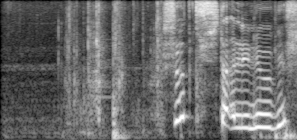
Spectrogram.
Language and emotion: Russian, positive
